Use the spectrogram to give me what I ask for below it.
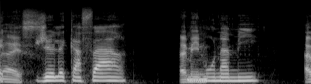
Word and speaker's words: J'ai le cafard: J'ai le cafard. J'ai le cafard.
